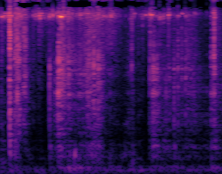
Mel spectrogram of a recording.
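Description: Tarot cards being handled: a card drawn from the deck and laid down on the spread, with a series of light clicks and flicks of card stock.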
